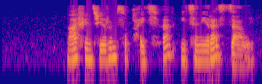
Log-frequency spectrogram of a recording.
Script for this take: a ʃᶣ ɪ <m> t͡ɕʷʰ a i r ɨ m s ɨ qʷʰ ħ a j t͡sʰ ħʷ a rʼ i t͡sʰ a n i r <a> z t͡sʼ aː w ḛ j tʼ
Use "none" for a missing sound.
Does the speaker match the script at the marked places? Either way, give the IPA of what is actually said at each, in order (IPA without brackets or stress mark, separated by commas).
n, a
